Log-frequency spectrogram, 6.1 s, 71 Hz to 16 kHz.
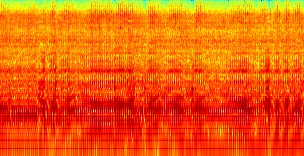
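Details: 1974 Homelite XL-2 chainsaw with early HDC carb, test run after air leak repair: steady, slightly lumpy two-stroke idle, no clatter or surging; idle not quite what owner would like. Normal idle.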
